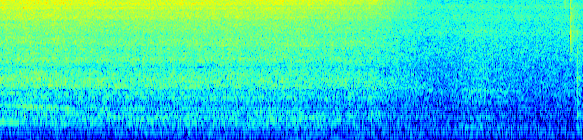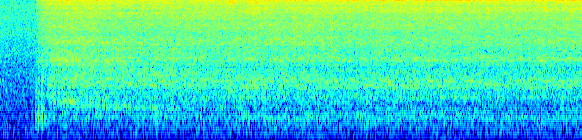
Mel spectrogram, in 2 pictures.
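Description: A woman exhales a long, breathy 'th' hiss through her teeth with her tongue held behind them: the theta breath, which sounds like a snake with a lisp. The hiss fades about four seconds in while she breathes in through her nose, then a second long hiss follows just after a short click.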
